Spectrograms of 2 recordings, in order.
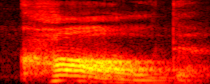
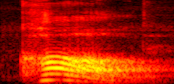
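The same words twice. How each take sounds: Both takes have the same delivery.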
